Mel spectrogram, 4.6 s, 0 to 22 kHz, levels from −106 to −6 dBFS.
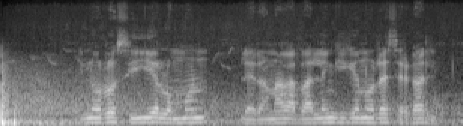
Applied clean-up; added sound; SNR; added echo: none; Fireworks; -2 dB; none.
